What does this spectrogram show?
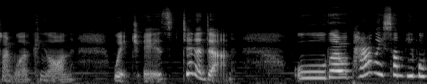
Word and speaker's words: Dinadan: the comic project i'm working on which is dinner dan although apparently some people pronounce it deem them but that sounds weird so we're gonna stick with dinner done because it's better inktober i think personally tell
